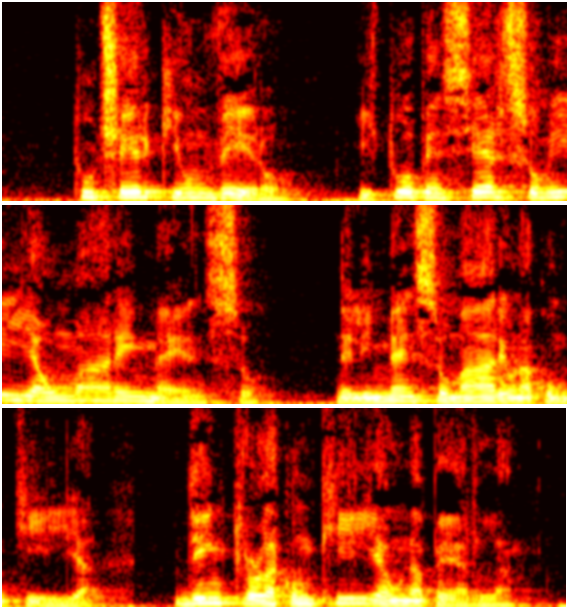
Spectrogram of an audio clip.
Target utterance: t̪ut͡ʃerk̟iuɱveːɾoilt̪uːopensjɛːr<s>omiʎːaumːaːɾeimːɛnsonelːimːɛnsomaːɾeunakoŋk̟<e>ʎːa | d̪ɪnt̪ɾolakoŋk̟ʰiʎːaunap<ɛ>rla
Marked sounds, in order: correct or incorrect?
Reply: correct, incorrect: i, correct

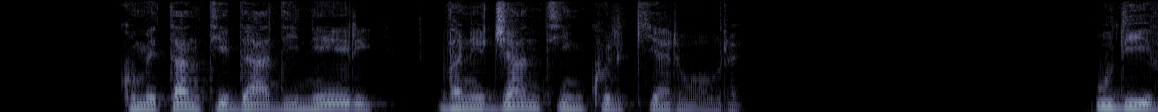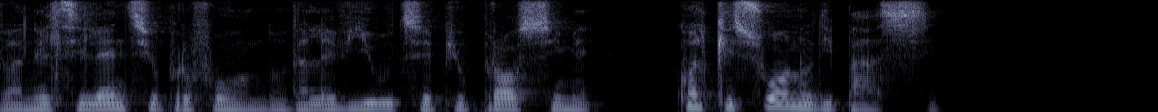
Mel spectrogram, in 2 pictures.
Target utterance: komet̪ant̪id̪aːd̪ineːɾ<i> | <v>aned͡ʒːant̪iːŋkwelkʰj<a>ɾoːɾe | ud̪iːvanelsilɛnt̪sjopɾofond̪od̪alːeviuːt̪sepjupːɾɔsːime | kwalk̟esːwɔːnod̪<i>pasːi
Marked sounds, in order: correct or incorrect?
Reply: correct, correct, correct, correct

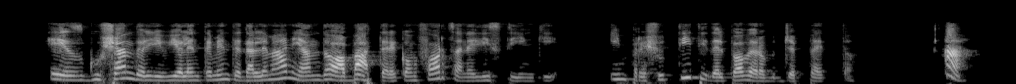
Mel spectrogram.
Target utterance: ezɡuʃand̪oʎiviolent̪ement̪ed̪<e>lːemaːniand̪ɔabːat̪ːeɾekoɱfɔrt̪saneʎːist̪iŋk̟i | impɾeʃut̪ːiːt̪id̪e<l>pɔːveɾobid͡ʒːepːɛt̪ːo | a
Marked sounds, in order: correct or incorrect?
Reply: incorrect: a, correct

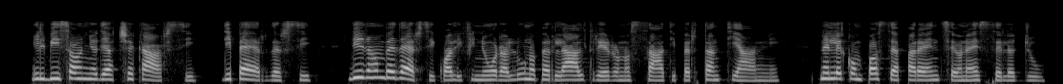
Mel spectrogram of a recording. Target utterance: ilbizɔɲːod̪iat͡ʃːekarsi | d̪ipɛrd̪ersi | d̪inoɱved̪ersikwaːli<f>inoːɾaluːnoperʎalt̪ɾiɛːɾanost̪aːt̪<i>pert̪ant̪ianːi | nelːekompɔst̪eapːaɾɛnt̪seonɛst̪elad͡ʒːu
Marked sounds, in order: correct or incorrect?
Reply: correct, correct

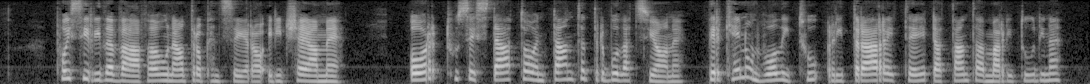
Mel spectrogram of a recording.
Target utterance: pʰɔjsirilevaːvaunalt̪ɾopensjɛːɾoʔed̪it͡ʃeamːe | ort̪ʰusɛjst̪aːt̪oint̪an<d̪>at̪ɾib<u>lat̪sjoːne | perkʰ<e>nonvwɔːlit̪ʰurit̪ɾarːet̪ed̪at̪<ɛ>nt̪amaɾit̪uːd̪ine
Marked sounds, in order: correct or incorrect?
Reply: incorrect: t̪, correct, correct, incorrect: a

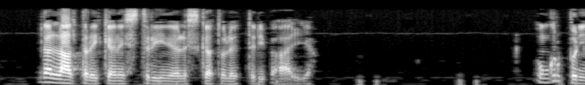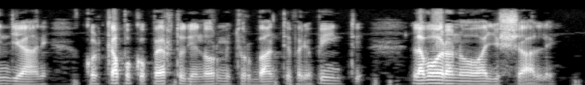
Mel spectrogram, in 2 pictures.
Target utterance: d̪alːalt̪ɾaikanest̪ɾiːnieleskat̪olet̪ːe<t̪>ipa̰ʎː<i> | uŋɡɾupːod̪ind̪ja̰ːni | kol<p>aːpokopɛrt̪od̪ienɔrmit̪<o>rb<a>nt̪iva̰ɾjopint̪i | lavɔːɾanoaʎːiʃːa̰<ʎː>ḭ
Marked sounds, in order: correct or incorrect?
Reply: incorrect: d̪, incorrect: a, incorrect: k, incorrect: u, correct, incorrect: lː

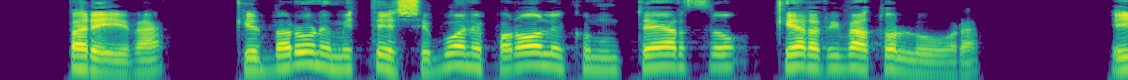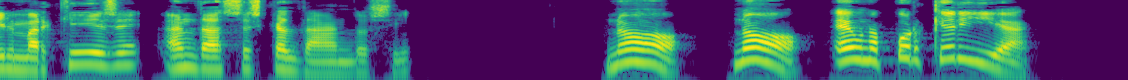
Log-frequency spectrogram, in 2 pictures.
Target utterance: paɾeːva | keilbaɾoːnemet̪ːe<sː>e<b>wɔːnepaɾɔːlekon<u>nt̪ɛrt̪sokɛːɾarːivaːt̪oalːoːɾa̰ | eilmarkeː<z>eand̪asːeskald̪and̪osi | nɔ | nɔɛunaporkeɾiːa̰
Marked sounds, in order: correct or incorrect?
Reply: correct, correct, correct, correct

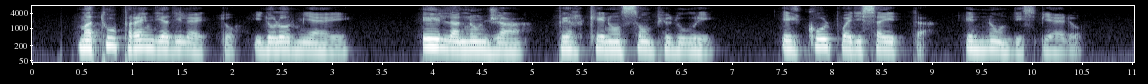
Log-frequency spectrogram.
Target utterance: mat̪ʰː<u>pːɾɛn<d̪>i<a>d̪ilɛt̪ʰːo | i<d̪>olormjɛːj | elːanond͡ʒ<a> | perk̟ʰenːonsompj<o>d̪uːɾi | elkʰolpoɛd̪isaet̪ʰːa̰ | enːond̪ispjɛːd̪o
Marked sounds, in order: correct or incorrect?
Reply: correct, correct, correct, correct, correct, incorrect: u

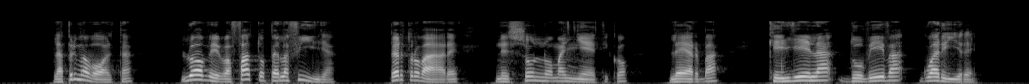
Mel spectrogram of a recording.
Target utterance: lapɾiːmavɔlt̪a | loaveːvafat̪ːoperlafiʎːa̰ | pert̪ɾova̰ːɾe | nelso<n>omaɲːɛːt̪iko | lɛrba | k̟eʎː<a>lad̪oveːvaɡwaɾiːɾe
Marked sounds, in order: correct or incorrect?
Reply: incorrect: nː, incorrect: e

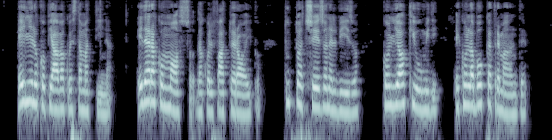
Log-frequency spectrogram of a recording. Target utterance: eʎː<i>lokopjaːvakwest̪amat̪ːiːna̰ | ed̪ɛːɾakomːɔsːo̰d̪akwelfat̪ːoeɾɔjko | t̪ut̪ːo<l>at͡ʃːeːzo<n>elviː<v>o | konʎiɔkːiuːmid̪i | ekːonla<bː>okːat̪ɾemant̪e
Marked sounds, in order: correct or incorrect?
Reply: correct, incorrect: none, correct, incorrect: z, incorrect: b

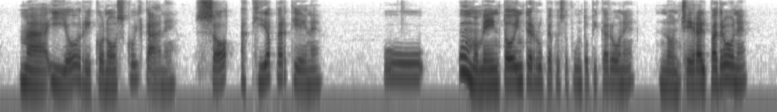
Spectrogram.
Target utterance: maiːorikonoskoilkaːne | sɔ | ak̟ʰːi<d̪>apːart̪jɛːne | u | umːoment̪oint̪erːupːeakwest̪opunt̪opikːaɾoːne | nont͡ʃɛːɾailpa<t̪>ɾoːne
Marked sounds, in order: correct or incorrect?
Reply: incorrect: none, incorrect: d̪

